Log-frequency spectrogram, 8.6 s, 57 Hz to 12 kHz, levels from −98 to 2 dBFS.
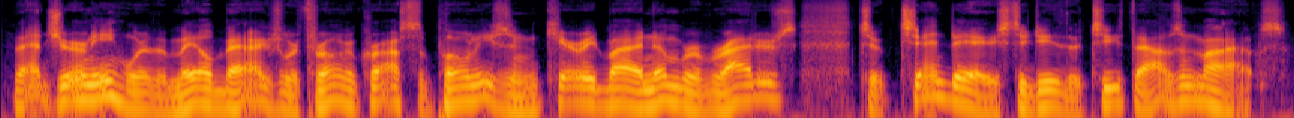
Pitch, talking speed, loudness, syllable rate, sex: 105 Hz, 190 wpm, -19 LUFS, 4.6 syllables/s, male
